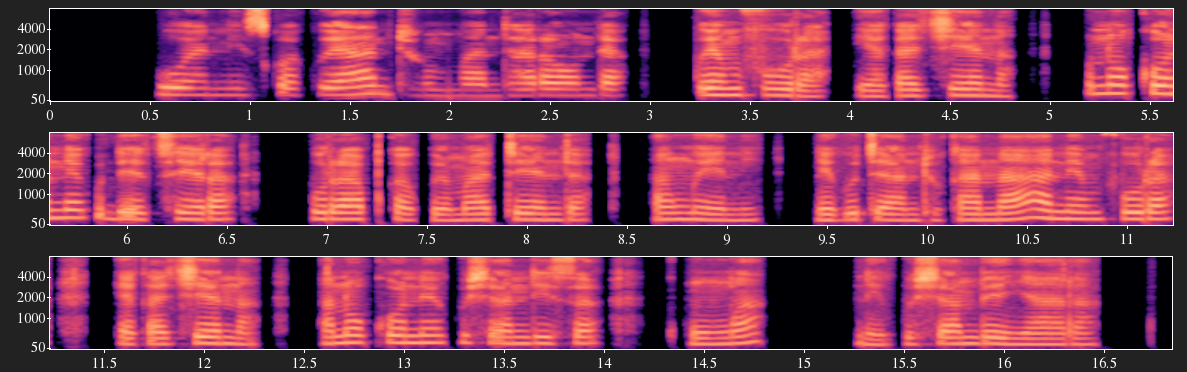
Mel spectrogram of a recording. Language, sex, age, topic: Ndau, female, 25-35, health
